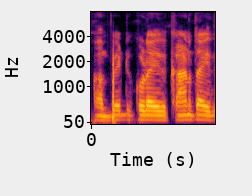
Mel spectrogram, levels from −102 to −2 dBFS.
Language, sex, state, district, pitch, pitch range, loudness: Kannada, male, Karnataka, Koppal, 120 Hz, 120-125 Hz, -15 LUFS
